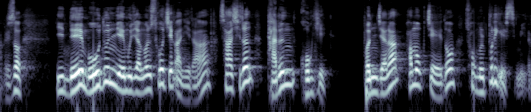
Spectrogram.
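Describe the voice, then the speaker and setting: Animated male preacher, widely swinging pitch. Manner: emphatic, questioning the congregation, swinging between loud stress and hushed phrases. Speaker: pastor. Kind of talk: sermon with scripture reading.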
